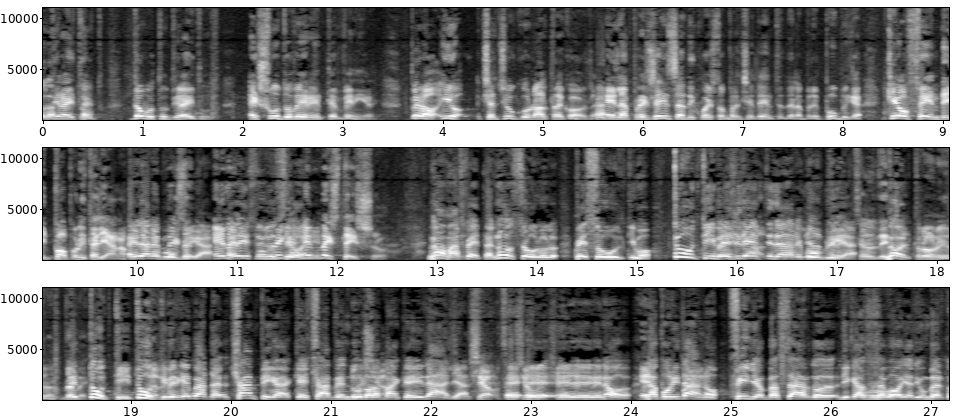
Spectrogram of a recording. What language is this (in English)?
Italian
